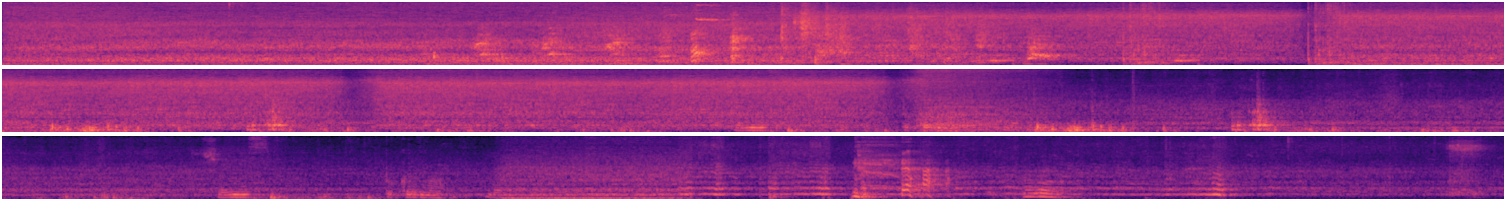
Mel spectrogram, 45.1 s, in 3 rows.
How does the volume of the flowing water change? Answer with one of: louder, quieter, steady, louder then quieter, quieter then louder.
steady.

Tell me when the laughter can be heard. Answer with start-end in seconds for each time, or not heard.
38.5-39.5.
